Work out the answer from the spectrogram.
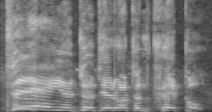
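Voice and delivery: bullying shout. Acted. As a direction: bark the insult down the street. Butcher abusing Hooky again.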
